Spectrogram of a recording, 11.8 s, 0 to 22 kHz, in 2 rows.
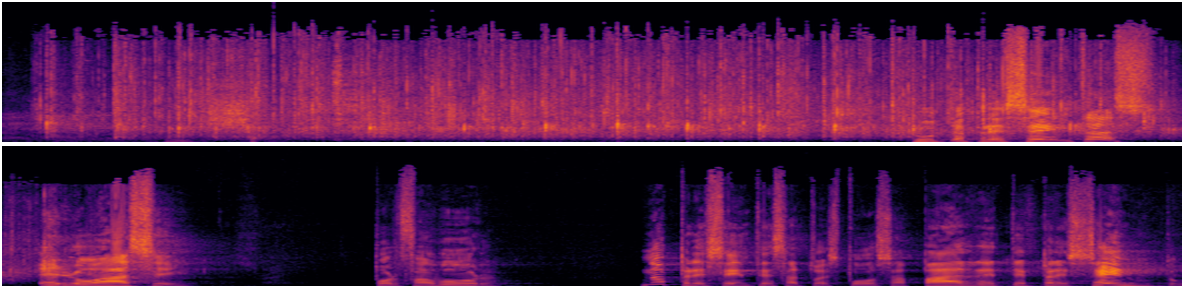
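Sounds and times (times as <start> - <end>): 
brief voices and cheers: 0.0 - 5.8
audience applauding: 0.0 - 6.3
speech: 4.6 - 6.9, 7.8 - 8.4, 9.1 - 11.7.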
